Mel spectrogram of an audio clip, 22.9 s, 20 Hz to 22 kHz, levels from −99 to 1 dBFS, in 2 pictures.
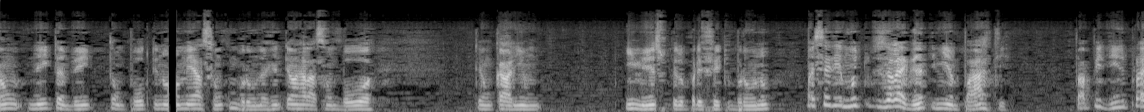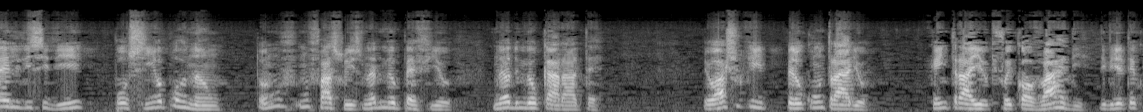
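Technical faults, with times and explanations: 1.68–1.77 s, Bluetooth stall: the sound drops to silence for 86 ms, then resumes as abruptly as it stopped, with no fade on either edge. This is likely a wireless link hiccup: radio interference delays audio packets, the headphones use up their small reserve of buffered audio, and playback simply halts until the retransmitted packets arrive. The hard, clean gap is the buffer running empty.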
